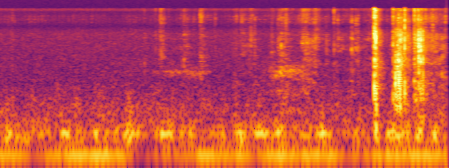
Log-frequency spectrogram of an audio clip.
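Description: Near silence: room tone with a faint low hum, a couple of faint rustles and a soft click near the end.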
